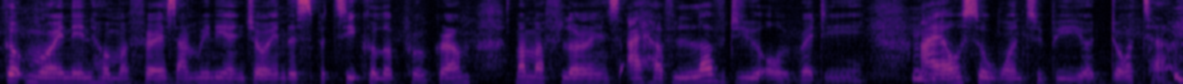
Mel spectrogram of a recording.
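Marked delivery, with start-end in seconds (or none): none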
